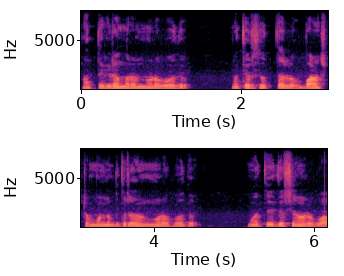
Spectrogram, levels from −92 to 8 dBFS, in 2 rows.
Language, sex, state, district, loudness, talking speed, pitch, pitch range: Kannada, male, Karnataka, Koppal, -20 LUFS, 165 wpm, 140 Hz, 135-145 Hz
